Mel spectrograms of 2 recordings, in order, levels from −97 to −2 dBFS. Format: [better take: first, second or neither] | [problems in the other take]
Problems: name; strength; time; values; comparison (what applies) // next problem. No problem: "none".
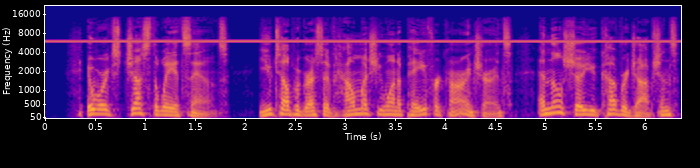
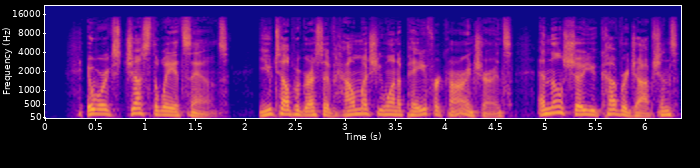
second | high-pitched whine; loud; throughout; 6 kHz, 8 dB below the speech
